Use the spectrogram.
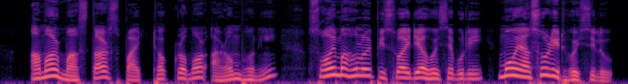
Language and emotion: Assamese, fearful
